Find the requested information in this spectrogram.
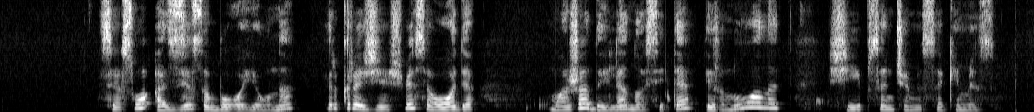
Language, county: Lithuanian, Kaunas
